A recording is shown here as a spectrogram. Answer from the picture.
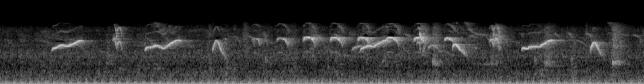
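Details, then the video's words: Horsfield's babbler pair in duet: rising slurred whistles answered by sharp high downslurred notes, bunching into a fast overlapping burst mid-phrase before spacing out again, with a low background hum throughout. "burung kicau duet pelanduk semak"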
